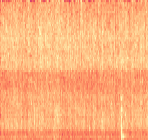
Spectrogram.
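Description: Garlic butter shrimp frying in a pan, a continuous hiss of sizzling oil with faint crackles and one brief sharper pop near the end, close and steady with no voices.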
